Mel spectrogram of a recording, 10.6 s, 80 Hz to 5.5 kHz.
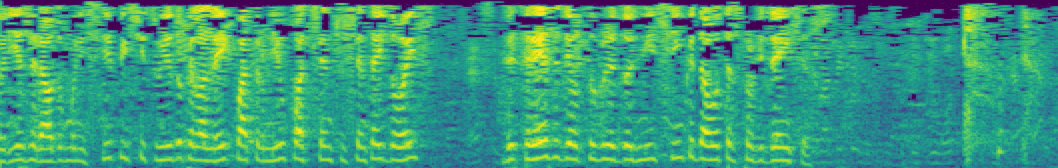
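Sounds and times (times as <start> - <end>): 
speech: 0.0 - 4.4, 5.0 - 8.3
faint steady murmur: 0.0 - 10.5
cough during a municipal legislative session: 9.6 - 10.5.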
